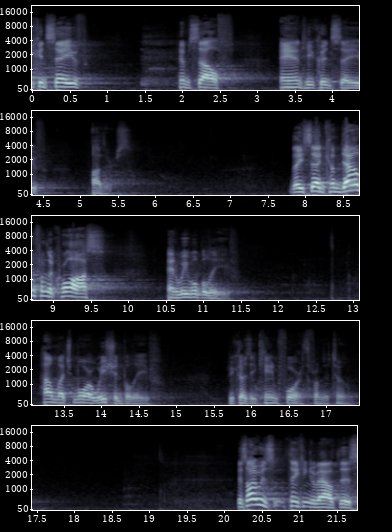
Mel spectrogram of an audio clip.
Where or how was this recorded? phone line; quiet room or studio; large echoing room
large echoing room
